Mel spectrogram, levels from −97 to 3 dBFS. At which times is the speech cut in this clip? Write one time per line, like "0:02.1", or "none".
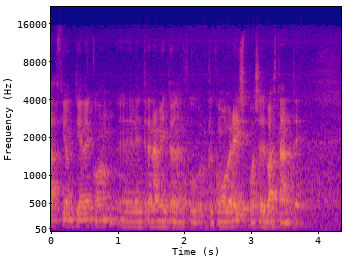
0:02.9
